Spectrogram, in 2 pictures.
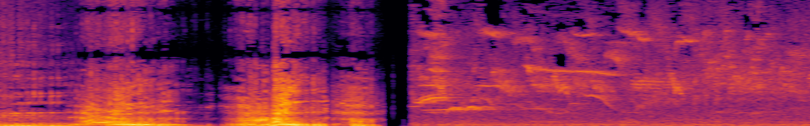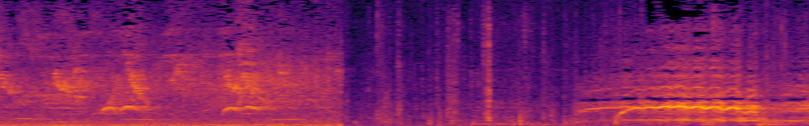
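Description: A horse snorts twice in deep, rough blasts, then a high, quavering whinny falls away at the end. A busy chatter of other animal calls fills the middle.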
